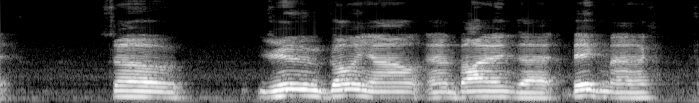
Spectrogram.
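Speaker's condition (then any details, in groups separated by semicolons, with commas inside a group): Tongue cancer surgery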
